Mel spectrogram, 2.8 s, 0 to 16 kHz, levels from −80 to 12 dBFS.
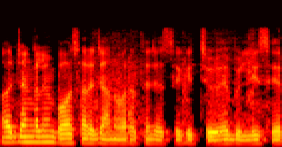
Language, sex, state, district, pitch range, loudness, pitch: Hindi, male, Bihar, Jahanabad, 100-115 Hz, -19 LUFS, 105 Hz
